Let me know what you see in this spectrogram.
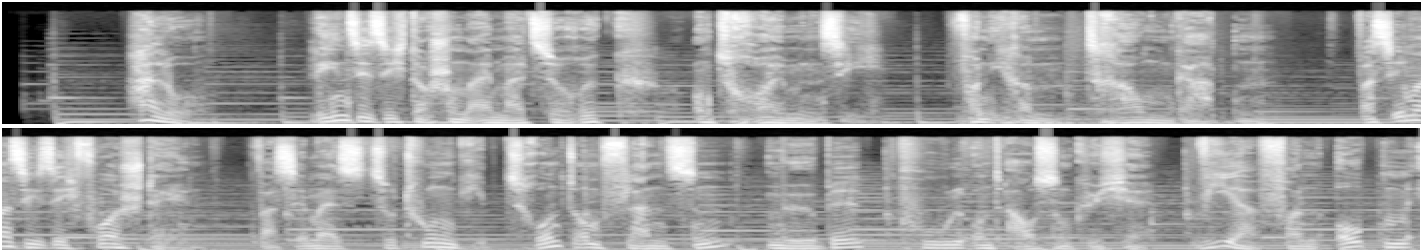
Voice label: Ansage

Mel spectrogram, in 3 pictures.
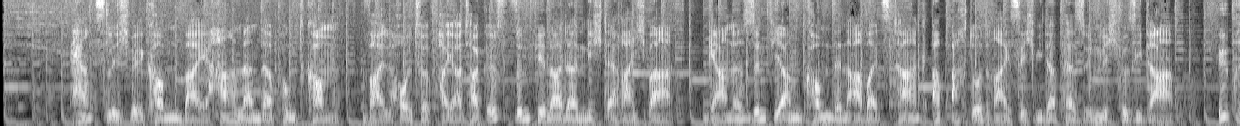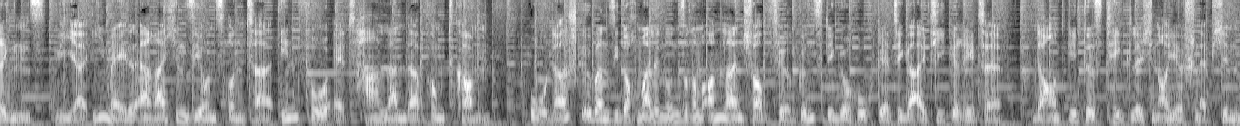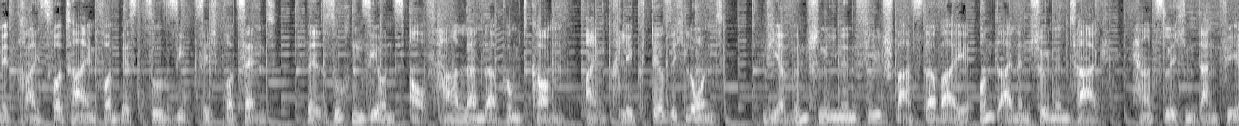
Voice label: Ansage

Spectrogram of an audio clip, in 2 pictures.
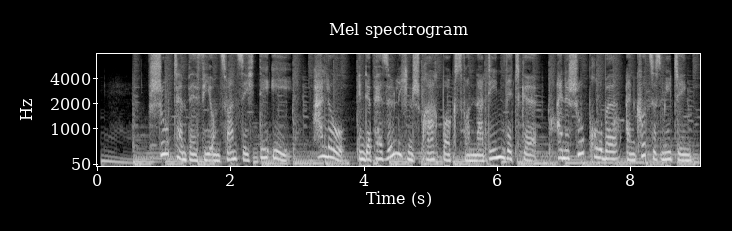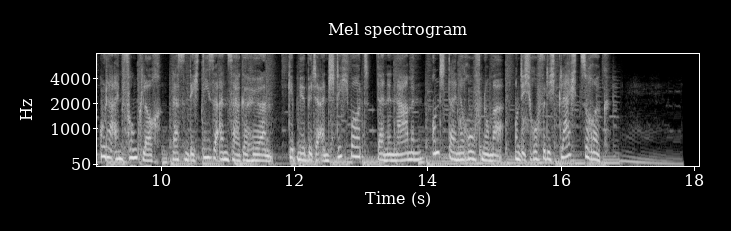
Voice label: telefonansagen mobilbox; schuhtempel24 de

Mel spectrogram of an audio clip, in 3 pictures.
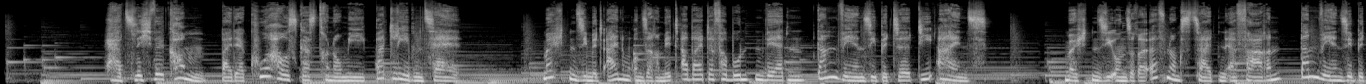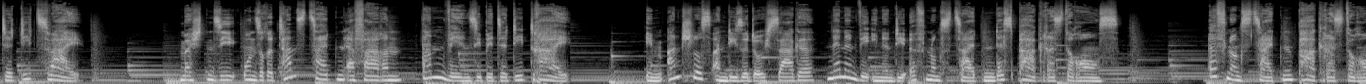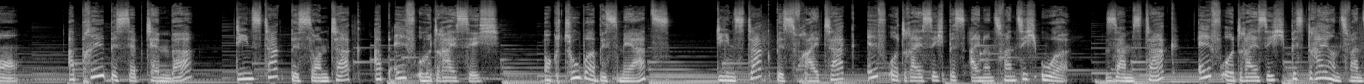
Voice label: Ansage; Kurhaus

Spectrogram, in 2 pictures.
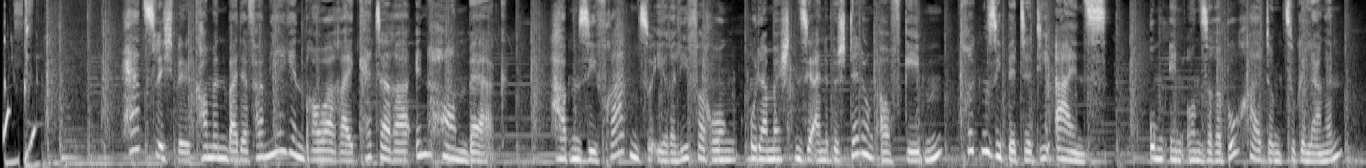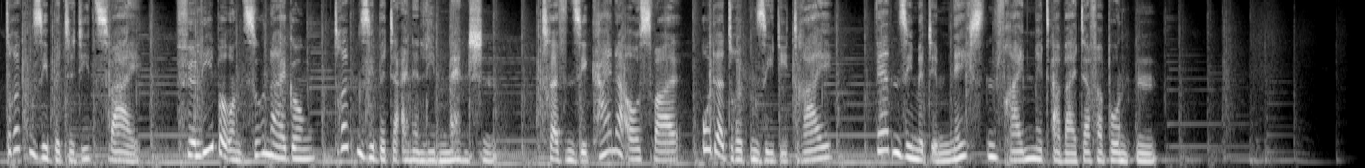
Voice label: Telefonansage Brauerei; Ketterer

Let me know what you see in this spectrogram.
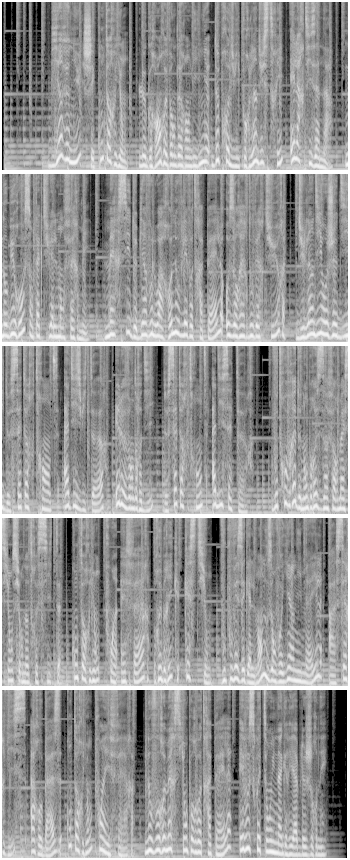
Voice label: Ansage stereo

